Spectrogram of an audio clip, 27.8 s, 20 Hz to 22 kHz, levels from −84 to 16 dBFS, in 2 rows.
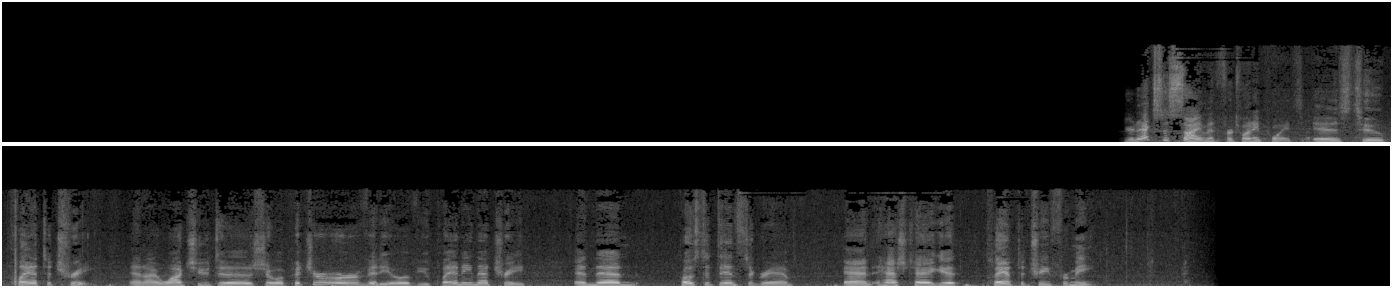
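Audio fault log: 11.52 to 11.56 s, chunks out of order: two 20 ms chunks trade places here, so one piece of audio turns up a chunk late, right after the one that should have followed it. Nothing goes missing, but the swap leaves three hard joins in about 40 ms, so you get a brief scrambled stutter instead of a smooth run.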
